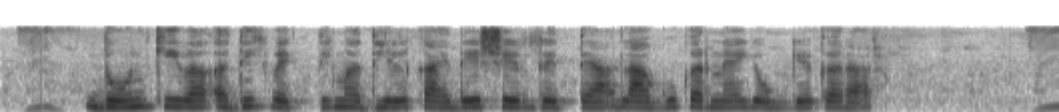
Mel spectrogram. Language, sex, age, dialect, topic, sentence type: Marathi, male, 31-35, Varhadi, banking, statement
